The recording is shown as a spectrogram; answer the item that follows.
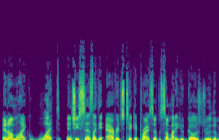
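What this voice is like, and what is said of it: Usual voice. Nothing is said of it.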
